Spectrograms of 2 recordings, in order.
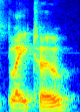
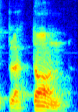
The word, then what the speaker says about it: Platon: But then there have been uh, names in English butchered by removing the n. One of those is Plato. His name is Platon.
